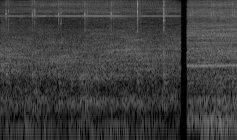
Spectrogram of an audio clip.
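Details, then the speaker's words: WIPPRO diesel heater newly installed in van in cold snowy weather: steady burner roar with faint fuel pump tick about twice a second as it heats up; running, though exhaust leaks smoke around muffler connections. "There we go. We got the fuel pump ticking."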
